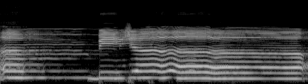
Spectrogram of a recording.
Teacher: نون ساکن کو میم سے بدل کر اخفا کریں گے، یعنی غنہ کر کے پڑھیں گے۔ یہاں پر اقلاب کا قاعدہ ہوگا۔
